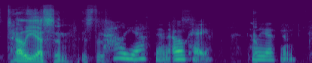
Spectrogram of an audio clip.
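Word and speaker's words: Taliesin: here thanks for asking me and did I pronounce that right talison West is that where you're working it's Talen is the Talen okay Talen um and just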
